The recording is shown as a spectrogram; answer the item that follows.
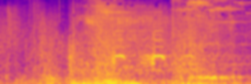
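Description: A honking goose-like bird call plays twice as a card is cast in the MTG Arena digital card game, two short clear honks over a steady game-music bed, with no talking.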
